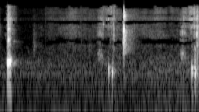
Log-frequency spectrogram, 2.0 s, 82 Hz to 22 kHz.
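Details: Common raven, a male rescued in 2009 in Sylva, North Carolina, whose wing injury left him largely flightless, gives his distinctive greeting on seeing a woman: sharp, hollow knocks and clicks, one at the start, a quick pair mid-way, one near the end, in a quiet room.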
